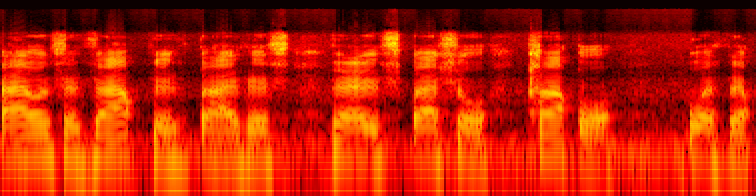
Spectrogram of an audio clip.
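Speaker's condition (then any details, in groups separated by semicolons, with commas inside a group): Treacher Collins syndrome, severe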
